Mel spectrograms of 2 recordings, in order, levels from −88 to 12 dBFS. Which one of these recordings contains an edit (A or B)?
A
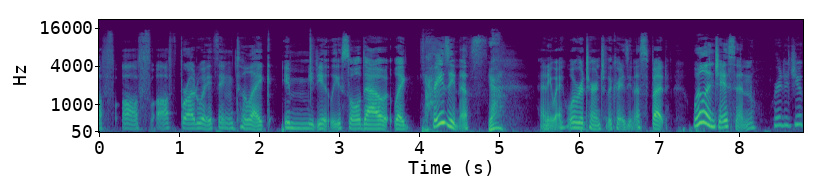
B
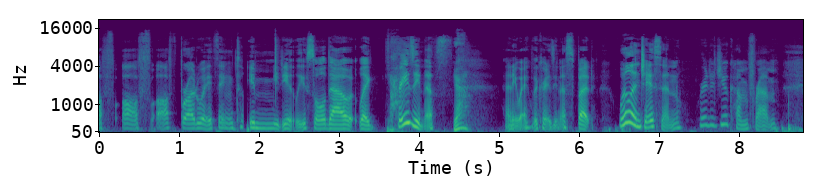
B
